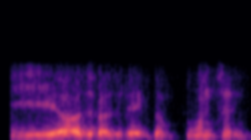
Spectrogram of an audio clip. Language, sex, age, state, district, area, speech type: Nepali, male, 45-60, West Bengal, Darjeeling, rural, conversation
